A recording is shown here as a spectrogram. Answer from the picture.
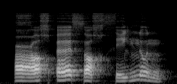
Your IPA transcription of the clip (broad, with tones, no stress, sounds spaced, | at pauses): ʕ ɔ˨˥ χ ʔ ɜ˧˥˧ θ ɔ˧˩ χ θ i˨˥ lʲ n o˥˩ n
